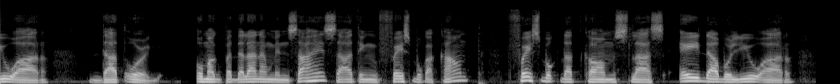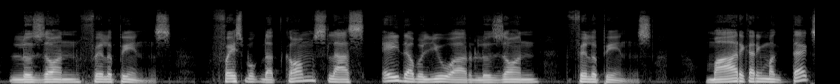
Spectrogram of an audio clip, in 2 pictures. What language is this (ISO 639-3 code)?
fil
